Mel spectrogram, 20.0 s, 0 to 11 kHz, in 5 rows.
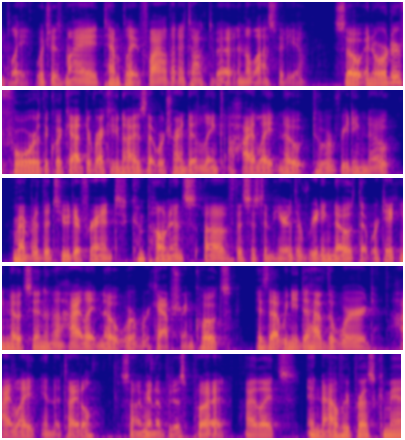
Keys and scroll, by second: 19.6 super+p.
